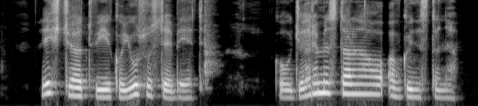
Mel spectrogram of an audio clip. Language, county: Lithuanian, Vilnius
